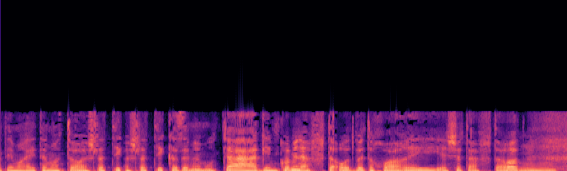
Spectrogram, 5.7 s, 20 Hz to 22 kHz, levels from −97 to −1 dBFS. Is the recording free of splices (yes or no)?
no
